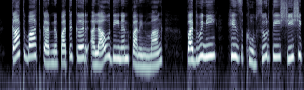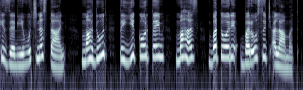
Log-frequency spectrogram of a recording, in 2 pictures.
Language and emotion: Kashmiri, neutral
